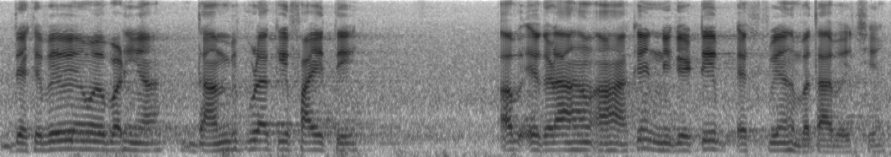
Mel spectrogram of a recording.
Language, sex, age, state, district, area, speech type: Maithili, male, 18-30, Bihar, Purnia, urban, spontaneous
